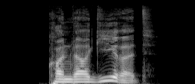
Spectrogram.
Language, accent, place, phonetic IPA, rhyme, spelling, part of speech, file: German, Germany, Berlin, [kɔnvɛʁˈɡiːʁət], -iːʁət, konvergieret, verb, De-konvergieret.ogg
- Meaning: second-person plural subjunctive I of konvergieren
